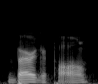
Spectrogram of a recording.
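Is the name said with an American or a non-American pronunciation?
American. The name is said with an American pronunciation.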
